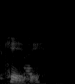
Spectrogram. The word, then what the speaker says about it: Casey: Yep, my name is Casey. – Casey, can you spell it K-A-Z-E-Y? – C-A-S-E-Y. – Can you repeat that? – C-A-S-E-Y.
